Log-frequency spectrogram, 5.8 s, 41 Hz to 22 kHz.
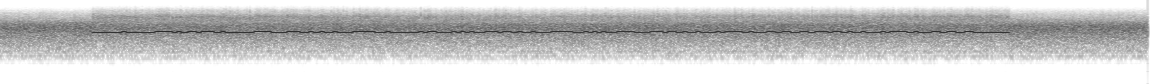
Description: RTTY (45.45 baud, 170 Hz shift), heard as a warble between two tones, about 2000 Hz centre, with radio static. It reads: ON5BY 569 378 378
